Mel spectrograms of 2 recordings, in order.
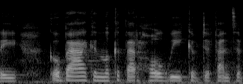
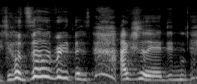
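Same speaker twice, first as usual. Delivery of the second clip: laughing; 5 semitones higher, 9 dB louder than usual. Real, not acted. Laughs at own admission.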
